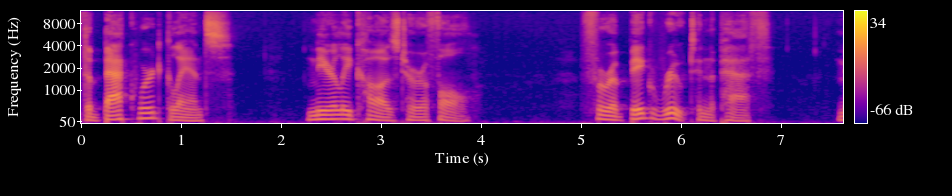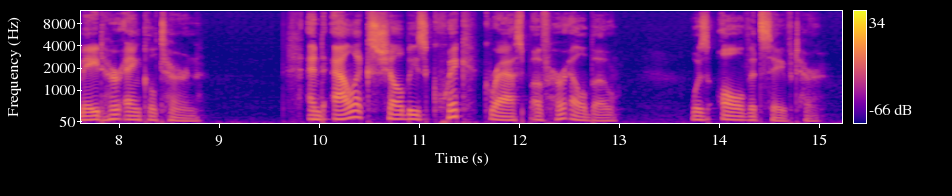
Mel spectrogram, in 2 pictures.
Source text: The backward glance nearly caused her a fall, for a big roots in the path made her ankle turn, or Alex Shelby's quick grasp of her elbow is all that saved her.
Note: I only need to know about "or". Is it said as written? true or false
false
